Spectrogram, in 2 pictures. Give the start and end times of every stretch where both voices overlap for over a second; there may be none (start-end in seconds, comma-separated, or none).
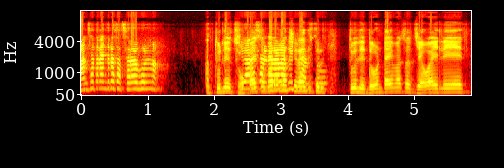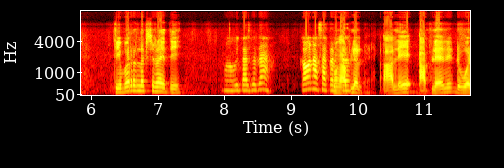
2.3-3.6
